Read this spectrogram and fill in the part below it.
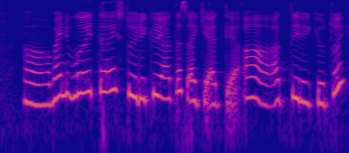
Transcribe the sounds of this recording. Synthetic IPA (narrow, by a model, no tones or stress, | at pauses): ʋɐniʋəːjt̪ɐist̪ujɾikʲjujaːt̪ɐsɐkiɐt̪ːḭʔaɐt̪ːiɾikʲjut̪uj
